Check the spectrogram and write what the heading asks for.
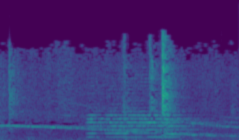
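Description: Whiteboard marker squeaking against the board as it writes: a long squeal that slides down in pitch, with shorter higher squeaks and a few light taps of the pen tip along the way.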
